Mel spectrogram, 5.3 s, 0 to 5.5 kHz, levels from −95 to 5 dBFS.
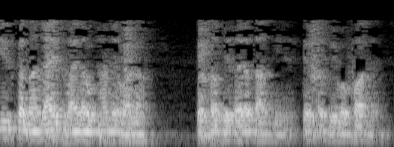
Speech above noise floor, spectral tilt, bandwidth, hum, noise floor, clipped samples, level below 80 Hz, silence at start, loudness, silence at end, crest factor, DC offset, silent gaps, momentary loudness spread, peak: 37 dB; -12 dB/octave; 4.1 kHz; none; -53 dBFS; under 0.1%; -40 dBFS; 0 s; -17 LUFS; 0.05 s; 16 dB; under 0.1%; none; 10 LU; -2 dBFS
